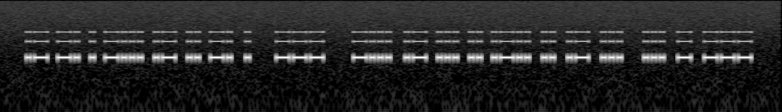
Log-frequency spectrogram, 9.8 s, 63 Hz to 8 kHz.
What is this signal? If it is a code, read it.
Morse code (Greek alphabet), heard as a keyed tone, hand-sent with a paddle, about 24 wpm, 660 Hz. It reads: ΑΝΕΒΑΙΝΕ Ο ΒΑΣΙΛΙΑΣ ΣΤΟ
